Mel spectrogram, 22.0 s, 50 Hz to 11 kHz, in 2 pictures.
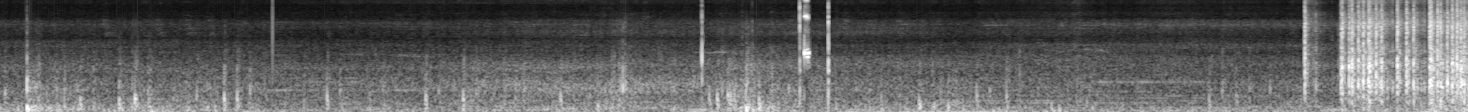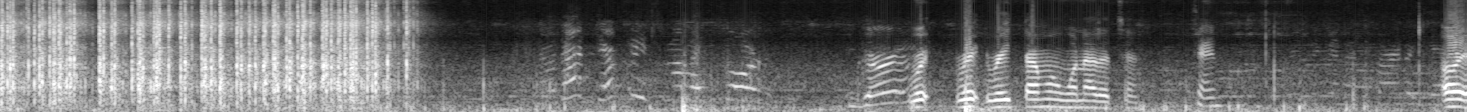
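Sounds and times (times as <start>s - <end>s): firework crackling pops: 0.0s - 7.8s, 9.0s - 14.8s.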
